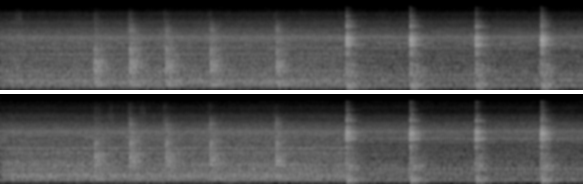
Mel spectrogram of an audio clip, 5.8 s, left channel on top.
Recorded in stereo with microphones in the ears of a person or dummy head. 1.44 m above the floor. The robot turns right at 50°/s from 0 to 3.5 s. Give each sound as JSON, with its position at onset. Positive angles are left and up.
{"t": 0.9, "sound": "chopping", "side_deg": 30, "distance_m": 1.7}
{"t": 3.4, "sound": "hammering", "side_deg": -10, "distance_m": 1.7}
